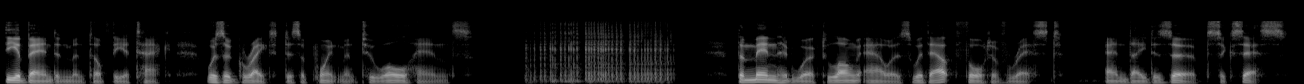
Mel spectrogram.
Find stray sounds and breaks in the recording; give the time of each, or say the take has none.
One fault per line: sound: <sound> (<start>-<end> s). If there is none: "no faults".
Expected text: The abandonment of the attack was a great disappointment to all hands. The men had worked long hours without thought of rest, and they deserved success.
sound: squeak (5.2-6.8 s)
